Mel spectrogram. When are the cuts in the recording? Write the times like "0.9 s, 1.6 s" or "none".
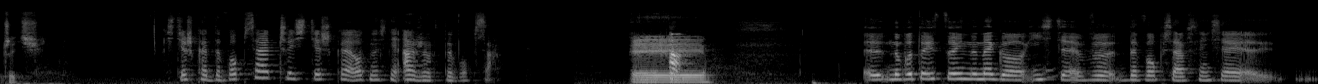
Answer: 6.3 s, 8.6 s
